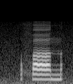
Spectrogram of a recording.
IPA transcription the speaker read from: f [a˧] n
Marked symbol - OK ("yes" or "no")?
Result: yes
